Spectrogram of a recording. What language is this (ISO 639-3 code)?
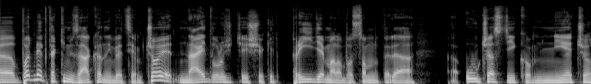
slk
